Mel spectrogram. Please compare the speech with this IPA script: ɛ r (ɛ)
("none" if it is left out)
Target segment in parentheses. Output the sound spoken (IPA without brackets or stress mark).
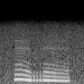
ɛ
